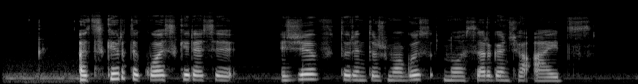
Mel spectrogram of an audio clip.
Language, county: Lithuanian, Kaunas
